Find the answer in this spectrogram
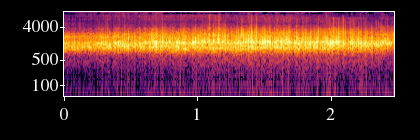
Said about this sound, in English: That's the whole world applauding for you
